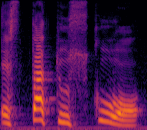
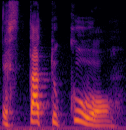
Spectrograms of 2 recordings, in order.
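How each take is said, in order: First: The first word ends with an s sound. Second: The first word ends without an s sound. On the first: The speaker calls it wrong. "Es incorrecto decir status quo" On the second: The speaker calls it right. "sino statu quo"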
